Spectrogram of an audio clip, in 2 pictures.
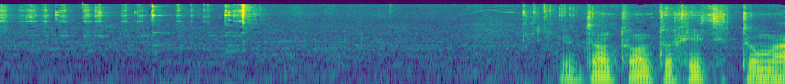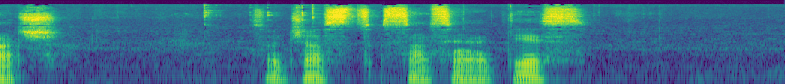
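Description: A screwdriver taps and scrapes against small metal parts.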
